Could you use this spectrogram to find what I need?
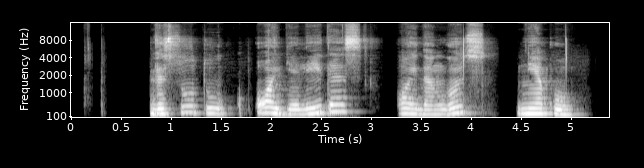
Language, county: Lithuanian, Kaunas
